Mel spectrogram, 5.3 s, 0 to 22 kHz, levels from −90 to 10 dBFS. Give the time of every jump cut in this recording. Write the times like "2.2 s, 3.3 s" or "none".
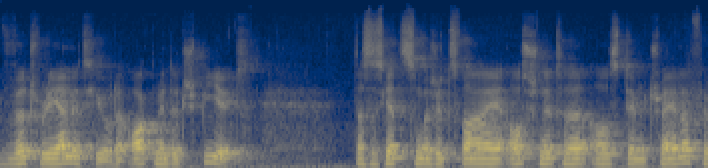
1.4 s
